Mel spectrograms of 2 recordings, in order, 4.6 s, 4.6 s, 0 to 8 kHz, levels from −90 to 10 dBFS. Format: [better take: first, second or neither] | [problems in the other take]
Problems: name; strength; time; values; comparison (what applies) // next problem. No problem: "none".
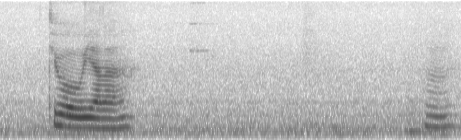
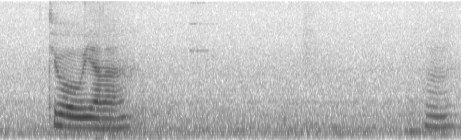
first | background sound (Thunder); 17 dB below the speech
